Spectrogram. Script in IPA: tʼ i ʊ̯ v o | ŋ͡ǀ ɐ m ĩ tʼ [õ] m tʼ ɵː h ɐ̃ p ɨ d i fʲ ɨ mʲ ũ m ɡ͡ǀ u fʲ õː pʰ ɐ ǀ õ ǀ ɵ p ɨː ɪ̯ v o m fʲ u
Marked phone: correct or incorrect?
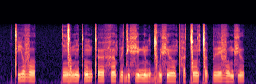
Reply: incorrect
